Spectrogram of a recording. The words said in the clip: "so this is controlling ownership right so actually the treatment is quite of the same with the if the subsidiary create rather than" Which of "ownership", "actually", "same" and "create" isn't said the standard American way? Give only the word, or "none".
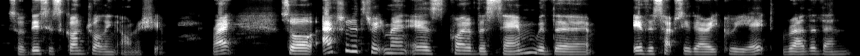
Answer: actually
